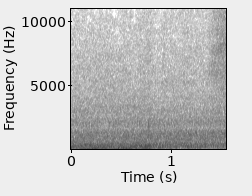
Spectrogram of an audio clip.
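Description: Rough, stirred-up ocean waves on the Gulf Coast, a steady broad wash of surf mixed with wind rumbling against the microphone, loud and continuous with no voices.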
